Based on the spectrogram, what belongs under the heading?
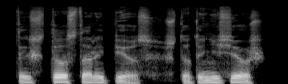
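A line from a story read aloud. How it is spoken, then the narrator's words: Irritated deep bass. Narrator (Russian): Раздраженно пробасил Докхут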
